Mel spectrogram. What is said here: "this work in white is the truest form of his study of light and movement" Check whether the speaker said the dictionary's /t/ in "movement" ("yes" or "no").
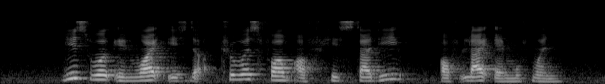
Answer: no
